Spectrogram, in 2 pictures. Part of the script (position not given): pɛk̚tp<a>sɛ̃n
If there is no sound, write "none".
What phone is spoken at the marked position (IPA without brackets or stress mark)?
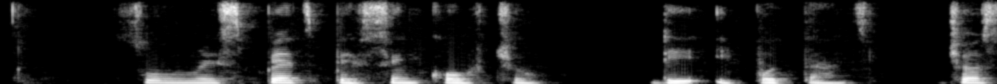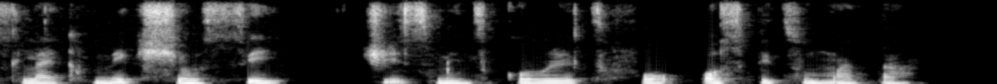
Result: ɛ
